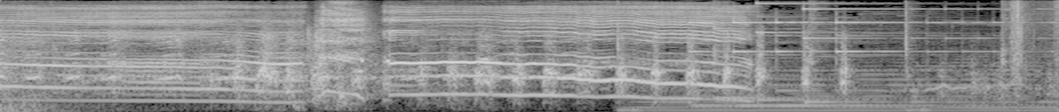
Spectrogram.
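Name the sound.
hen clucking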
